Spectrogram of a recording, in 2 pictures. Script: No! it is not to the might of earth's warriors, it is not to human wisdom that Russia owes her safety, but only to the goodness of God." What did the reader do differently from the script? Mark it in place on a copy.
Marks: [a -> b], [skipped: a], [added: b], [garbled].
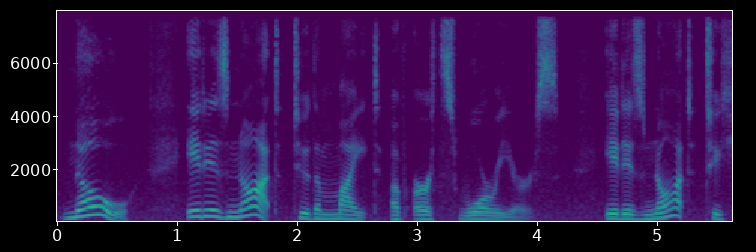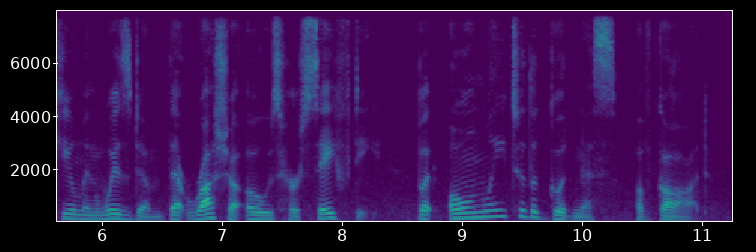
No! it is not to the might of earth's warriors, it is not to human wisdom that Russia owes her safety, but only to the goodness of God."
